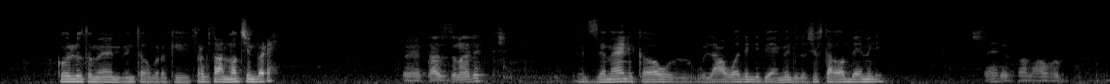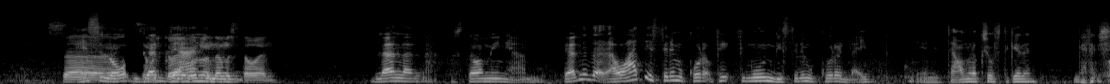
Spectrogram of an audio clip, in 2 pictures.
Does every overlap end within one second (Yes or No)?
No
